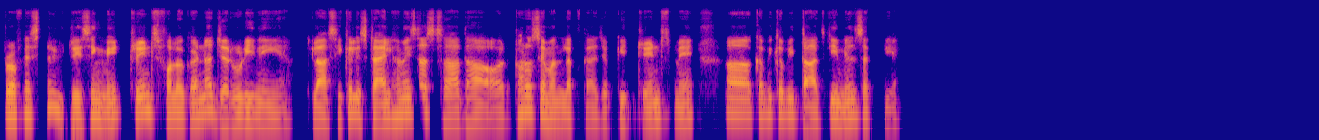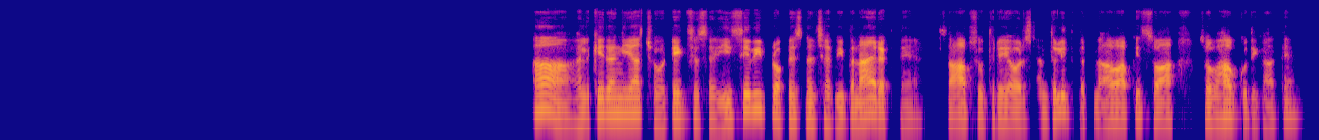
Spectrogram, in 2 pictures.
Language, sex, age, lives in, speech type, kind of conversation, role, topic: Hindi, male, 20-24, India, read, expert-assistant, expert, क्या अपने पहनावे की वजह से आत्मविश्वास बढ़ सकता है? सही चुनाव कैसे करें?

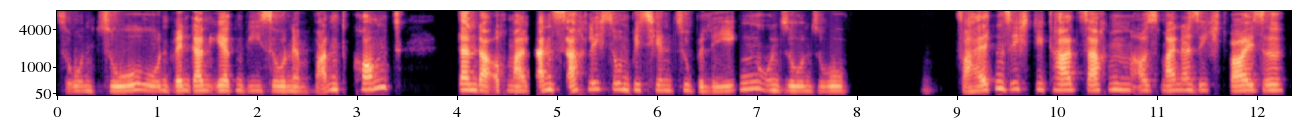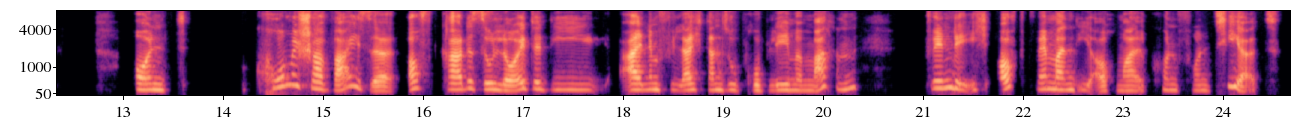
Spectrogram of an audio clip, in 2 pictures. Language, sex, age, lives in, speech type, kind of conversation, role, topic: German, female, 55-59, United States, conversation, unstructured, none, Wie wichtig ist es, über Probleme zu sprechen?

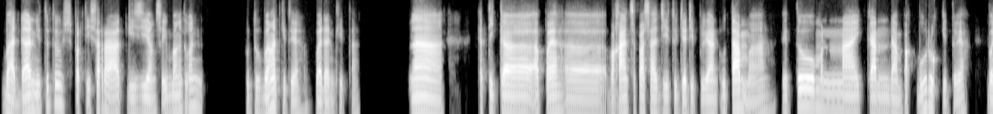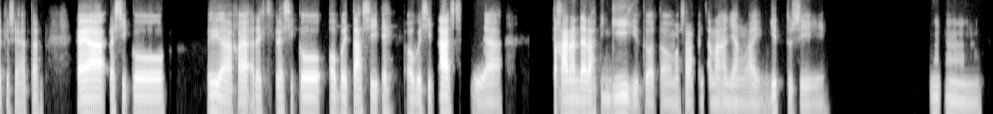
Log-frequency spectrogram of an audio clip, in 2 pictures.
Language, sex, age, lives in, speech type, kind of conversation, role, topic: Indonesian, male, 25-29, Indonesia, conversation, unstructured, none, Apakah makanan cepat saji layak dijadikan pilihan utama?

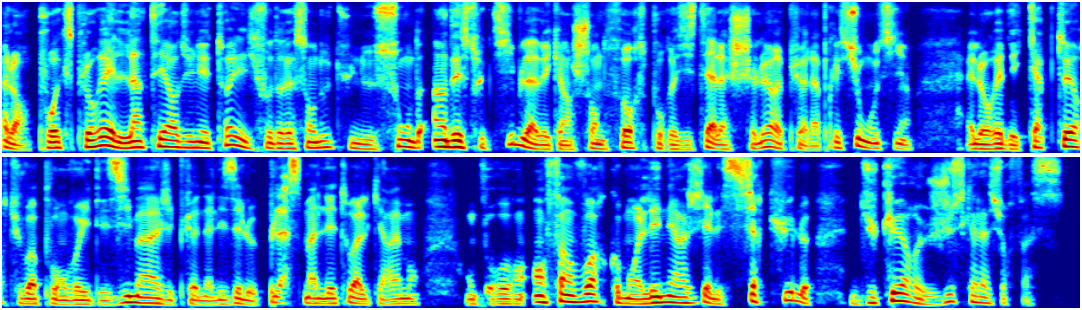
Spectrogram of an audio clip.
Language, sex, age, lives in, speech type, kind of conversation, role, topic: French, male, 30-34, France, read, expert-assistant, expert, Si tu pouvais inventer un objet pour explorer l’intérieur d’une étoile, à quoi il ressemblerait ?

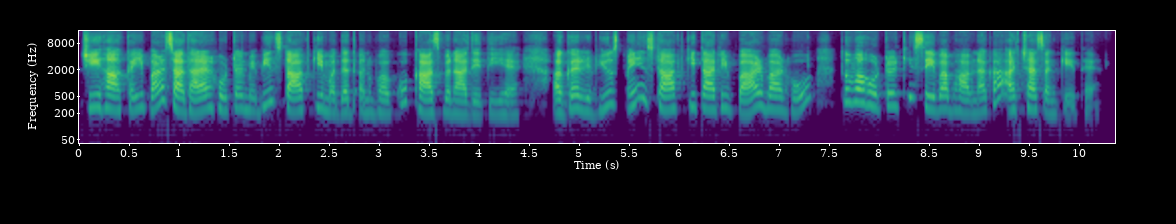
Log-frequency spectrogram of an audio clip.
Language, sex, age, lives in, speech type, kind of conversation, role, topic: Hindi, female, 35-39, India, read, expert-assistant, expert, क्या होटल रेटिंग्स और ऑनलाइन समीक्षाएं वास्तव में विश्वसनीय होती हैं, या इनमें अक्सर भ्रम और झूठे दावे होते हैं?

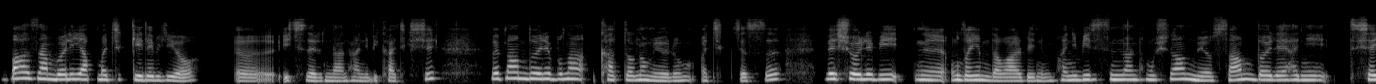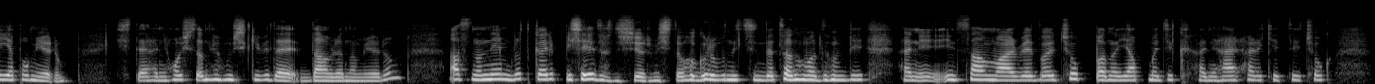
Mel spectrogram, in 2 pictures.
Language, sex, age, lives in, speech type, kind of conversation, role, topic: Turkish, female, 40-44, Spain, conversation, advice, user, Parti ve davetlerde sosyal kaygımla nasıl başa çıkabilirim?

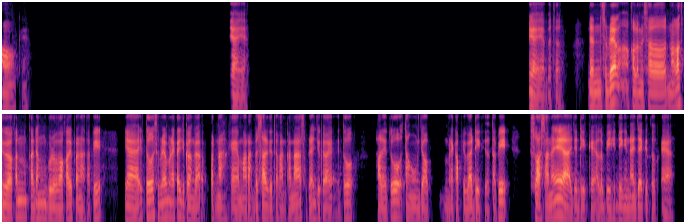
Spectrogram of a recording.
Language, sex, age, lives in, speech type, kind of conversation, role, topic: Indonesian, male, 20-24, Indonesia, conversation, advice, user, Bagaimana cara menolak permintaan tambahan tanpa merasa bersalah?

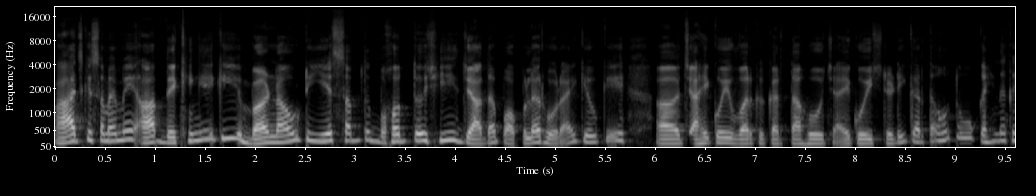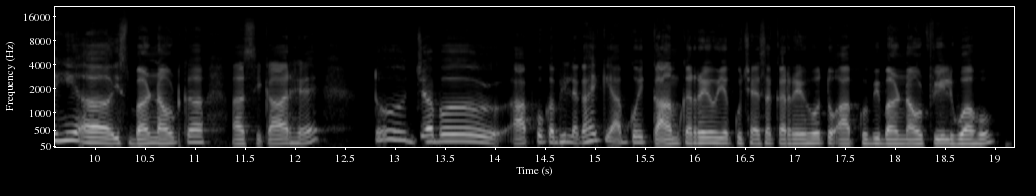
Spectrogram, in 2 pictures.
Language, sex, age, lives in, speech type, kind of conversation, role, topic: Hindi, male, 40-44, India, conversation, podcast, host, Burnout se tumhari kaam ki pehchaan kaise affect hoti hai?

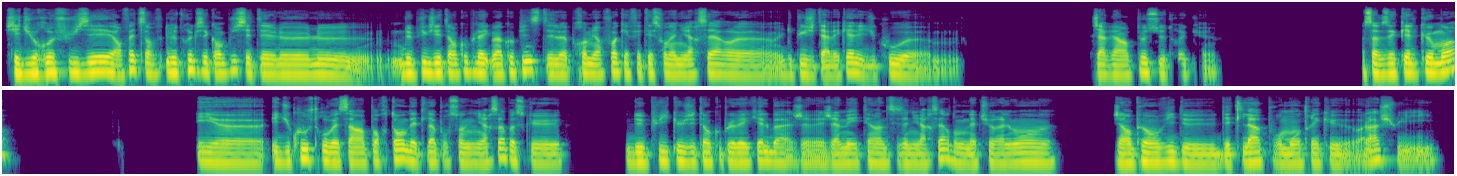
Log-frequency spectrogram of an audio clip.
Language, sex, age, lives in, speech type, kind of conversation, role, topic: French, male, 20-24, France, conversation, advice, user, Comment dire non à un proche sans le blesser ?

